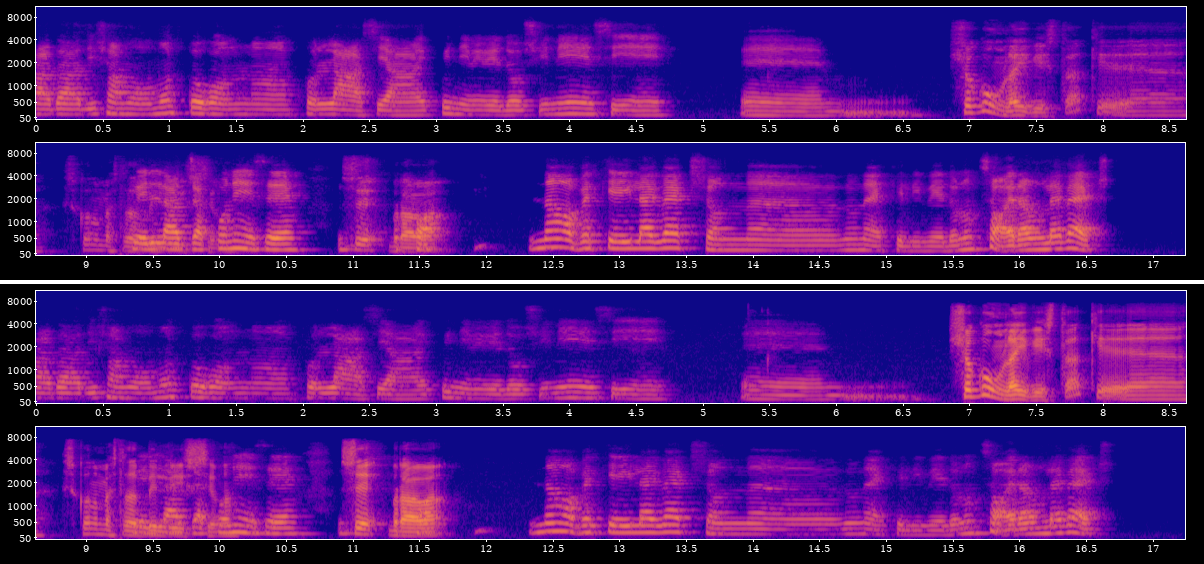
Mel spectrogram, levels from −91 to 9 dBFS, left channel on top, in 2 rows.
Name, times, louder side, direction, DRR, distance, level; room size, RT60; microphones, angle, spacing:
voice 1, 0.0-4.7 5.3-6.6 9.4-11.0 11.5-11.6 12.3-16.7, left 4 dB, 50° left, 0.5 m, -31 dB
voice 2, 6.9-10.1 10.9-11.7, right 7 dB, 65° right, 0.3 m, -29 dB
5.2 x 2.0 x 2.5 m
head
